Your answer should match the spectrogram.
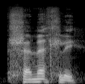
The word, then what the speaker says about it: Llanelli: But yes, Nigel, now let's say what you like about Nigel, but he can pronounce Llanelli. He said it properly. Llanelli.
